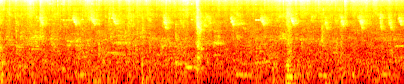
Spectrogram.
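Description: Faint, repeated chirps of small birds, each a short downward sweep, with two sharp knocks about four and six seconds in.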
